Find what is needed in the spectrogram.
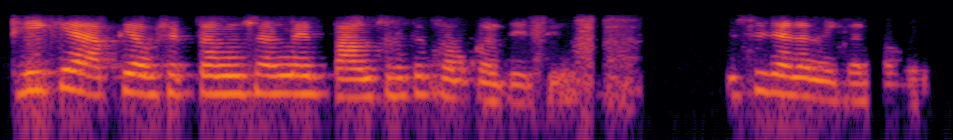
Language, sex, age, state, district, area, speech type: Hindi, female, 30-45, Madhya Pradesh, Bhopal, urban, conversation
